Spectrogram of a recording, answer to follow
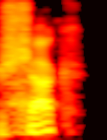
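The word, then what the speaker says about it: Shough: Oh, that Tyler Shuck? It's pronounced Shuck, which is weird, but Shuck?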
